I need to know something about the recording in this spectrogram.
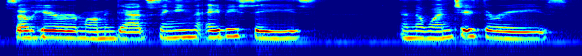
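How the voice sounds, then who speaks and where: A woman reading a picture book aloud as a teacher, deliberate and emphatic, for young children. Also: fairly low pitch, flat delivery, darkish tone. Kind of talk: picture-book read-aloud with informal asides.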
